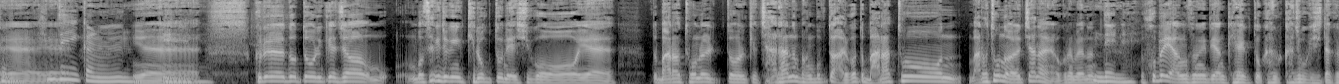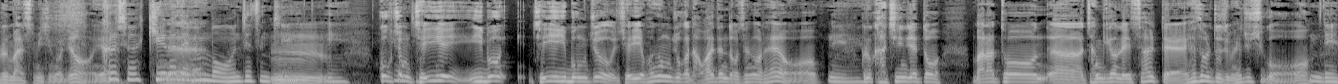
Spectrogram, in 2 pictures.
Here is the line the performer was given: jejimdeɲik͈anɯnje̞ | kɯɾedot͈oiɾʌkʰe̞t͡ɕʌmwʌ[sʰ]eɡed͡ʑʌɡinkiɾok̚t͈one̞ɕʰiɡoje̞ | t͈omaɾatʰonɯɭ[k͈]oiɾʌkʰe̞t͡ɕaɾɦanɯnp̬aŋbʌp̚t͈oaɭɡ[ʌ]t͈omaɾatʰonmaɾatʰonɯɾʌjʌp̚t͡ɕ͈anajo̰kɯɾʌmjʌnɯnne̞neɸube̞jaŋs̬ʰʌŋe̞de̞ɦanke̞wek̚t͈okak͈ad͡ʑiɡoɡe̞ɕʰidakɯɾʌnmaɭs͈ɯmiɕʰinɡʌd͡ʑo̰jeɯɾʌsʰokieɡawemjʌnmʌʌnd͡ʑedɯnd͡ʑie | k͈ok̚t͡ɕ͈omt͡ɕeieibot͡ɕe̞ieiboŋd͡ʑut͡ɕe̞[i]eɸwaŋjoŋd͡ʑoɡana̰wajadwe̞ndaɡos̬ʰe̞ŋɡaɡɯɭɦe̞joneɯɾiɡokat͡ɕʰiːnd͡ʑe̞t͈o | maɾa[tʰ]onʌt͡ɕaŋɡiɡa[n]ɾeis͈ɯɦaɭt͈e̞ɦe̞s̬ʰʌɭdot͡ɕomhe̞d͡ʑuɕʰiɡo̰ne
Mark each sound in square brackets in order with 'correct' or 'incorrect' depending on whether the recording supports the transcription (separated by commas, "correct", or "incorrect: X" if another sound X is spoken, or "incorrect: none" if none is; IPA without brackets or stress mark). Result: correct, incorrect: t͈, correct, correct, correct, correct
